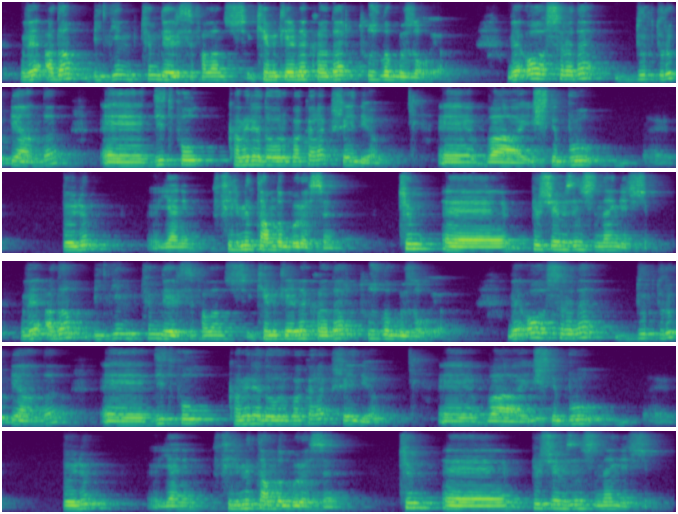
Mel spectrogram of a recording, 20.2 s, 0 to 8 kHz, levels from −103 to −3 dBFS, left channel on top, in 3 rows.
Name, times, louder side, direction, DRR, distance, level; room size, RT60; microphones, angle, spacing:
voice 1, 0.2-4.4 4.8-7.3 7.7-8.7 9.0-10.5 10.8-12.7 12.9-13.5 14.1-14.4 14.9-16.8 17.5-19.9, left 2 dB, 75° left, 6 dB, 1.1 m, -28 dB
14.5 x 14.0 x 2.6 m, 0.77 s
head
